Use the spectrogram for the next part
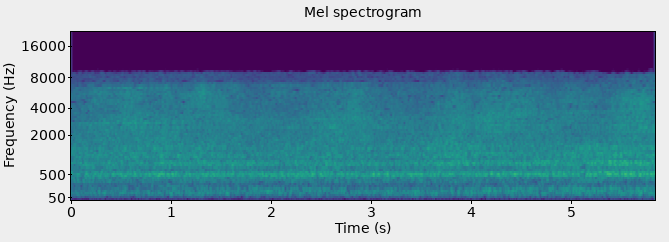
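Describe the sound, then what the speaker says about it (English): An Airbus A380 taxis up to the gate, a continuous broad roar of jet engines at a steady level, filling the scene without pause and with no voices. "got the Colossus A380 taxiing up to the gate here"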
